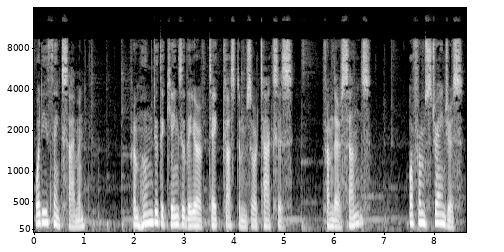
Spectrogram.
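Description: Jesus, low solemn teacher. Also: male voice, animated. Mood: teaching. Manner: measured, solemn, declarative. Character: Jesus, grown man, solemn authoritative teacher. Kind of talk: dramatized scripture reading. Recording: music behind the voice.

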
